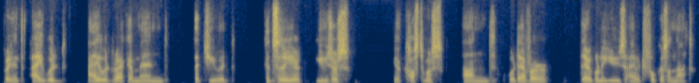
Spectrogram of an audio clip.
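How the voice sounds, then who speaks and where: A man speaking as a guest expert in an informal online tutorial, encouraging but halting, over slightly dull call audio. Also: fairly low pitch, steady tone, gravelly, a bit bright, no echo.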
